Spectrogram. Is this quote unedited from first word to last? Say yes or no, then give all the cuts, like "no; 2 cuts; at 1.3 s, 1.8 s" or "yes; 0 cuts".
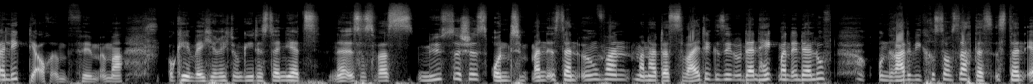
no; 2 cuts; at 4.9 s, 6.3 s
